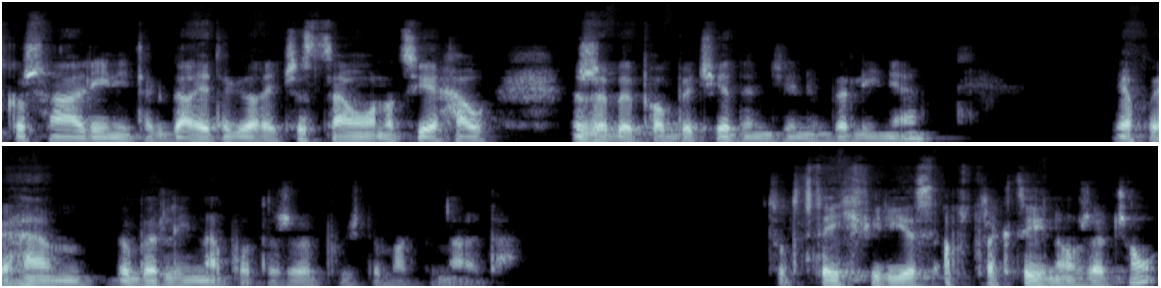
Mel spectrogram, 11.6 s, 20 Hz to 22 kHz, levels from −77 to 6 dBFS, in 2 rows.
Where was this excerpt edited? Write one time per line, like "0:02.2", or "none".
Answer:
none

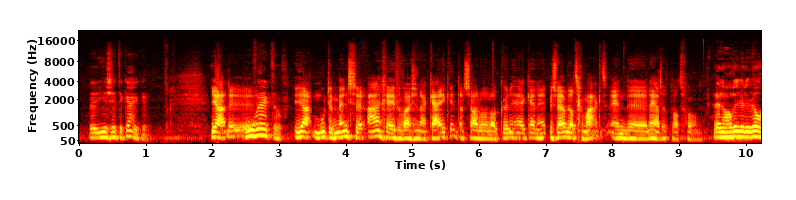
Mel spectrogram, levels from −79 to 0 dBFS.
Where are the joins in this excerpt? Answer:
0:03.5
0:07.0
0:08.7

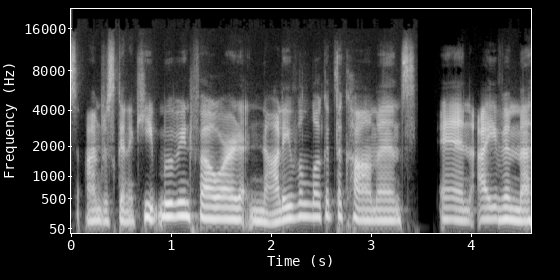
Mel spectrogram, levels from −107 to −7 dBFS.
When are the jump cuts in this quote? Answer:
0:03.6

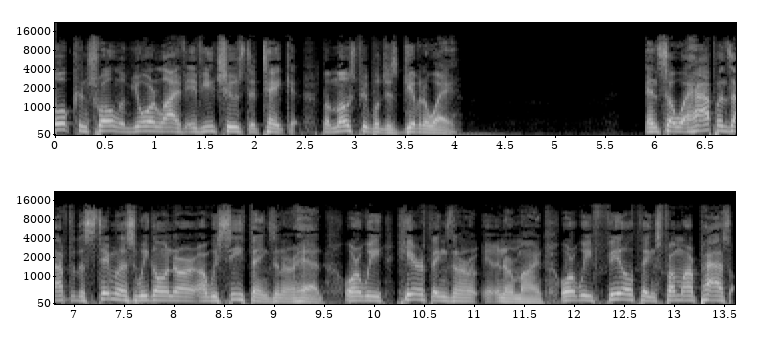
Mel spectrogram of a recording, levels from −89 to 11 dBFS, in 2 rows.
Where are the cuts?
none

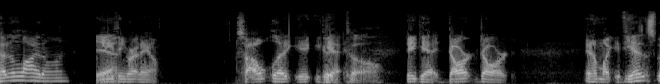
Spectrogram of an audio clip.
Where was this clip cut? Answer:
0:01.0

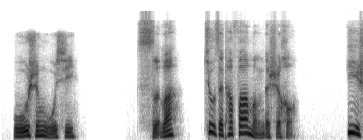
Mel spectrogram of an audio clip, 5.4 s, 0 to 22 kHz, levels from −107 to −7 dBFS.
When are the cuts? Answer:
0:03.0

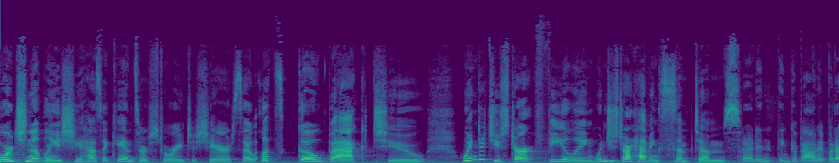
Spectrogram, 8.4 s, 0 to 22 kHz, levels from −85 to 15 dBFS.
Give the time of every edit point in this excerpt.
0:02.6
0:07.4

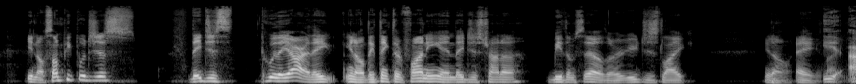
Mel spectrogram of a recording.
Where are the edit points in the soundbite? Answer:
0:02.6

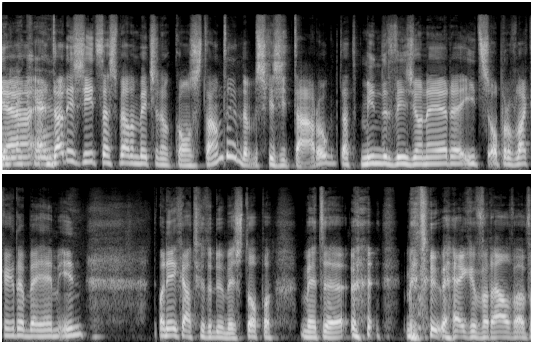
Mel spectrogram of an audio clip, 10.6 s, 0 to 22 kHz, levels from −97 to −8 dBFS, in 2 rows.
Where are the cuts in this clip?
0:06.8

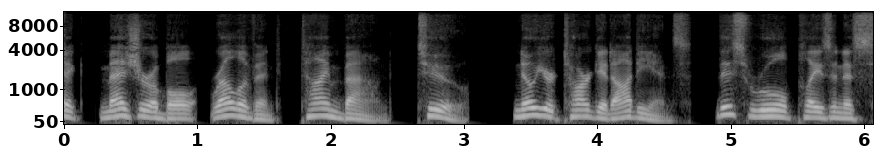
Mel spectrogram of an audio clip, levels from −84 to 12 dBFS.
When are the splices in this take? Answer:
0:01.0
0:02.5
0:04.8

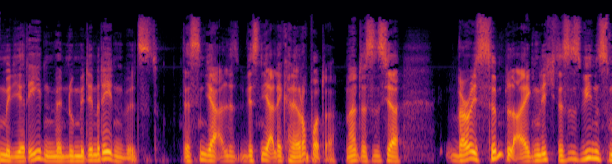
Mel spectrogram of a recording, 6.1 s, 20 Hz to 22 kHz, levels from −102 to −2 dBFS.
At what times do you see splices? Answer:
none

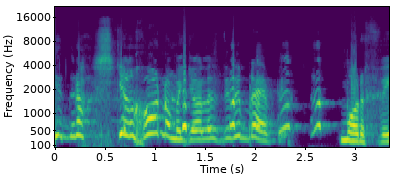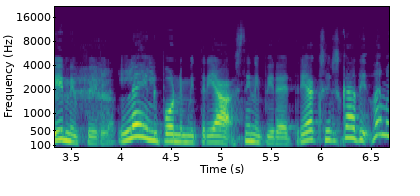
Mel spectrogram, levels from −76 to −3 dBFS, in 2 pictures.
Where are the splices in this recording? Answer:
0:03.9

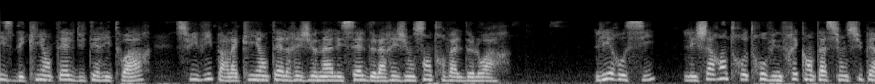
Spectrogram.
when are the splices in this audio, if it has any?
0:05.8

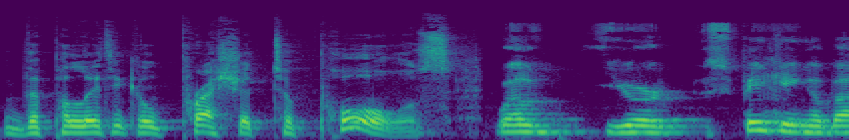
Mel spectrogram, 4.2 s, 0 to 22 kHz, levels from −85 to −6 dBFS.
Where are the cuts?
0:02.4

